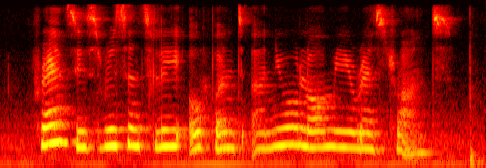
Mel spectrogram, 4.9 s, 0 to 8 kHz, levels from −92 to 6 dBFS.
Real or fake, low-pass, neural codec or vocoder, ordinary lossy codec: real; 7.2 kHz; none; AAC, 48 kbps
